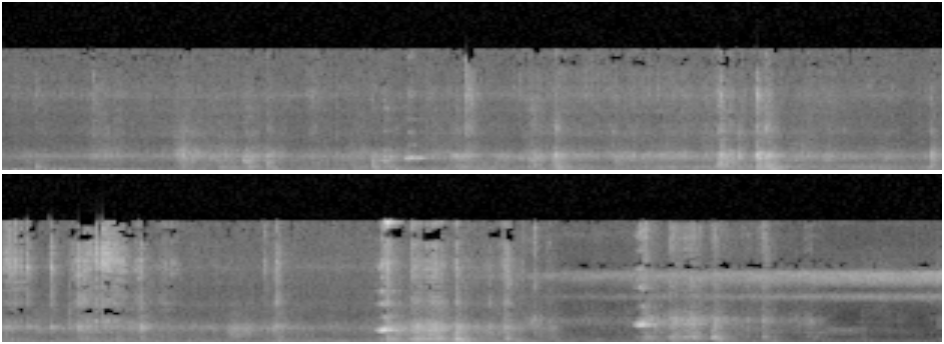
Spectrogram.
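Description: A bicycle rolls up and creaks to a stop.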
